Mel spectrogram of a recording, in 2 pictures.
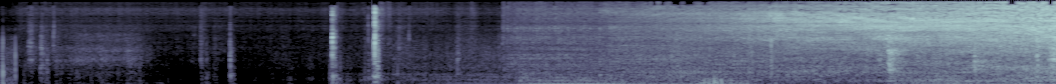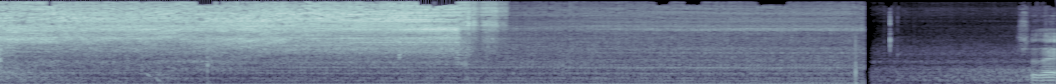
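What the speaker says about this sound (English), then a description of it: "let's see how long it takes to fill up this tire with the factory unit" A Vauxhall Trailblazer's factory onboard compressor inflates a car tire with a steady, loud hiss and low motor hum that starts after a few clicks and runs continuously for about ten seconds before cutting off.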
